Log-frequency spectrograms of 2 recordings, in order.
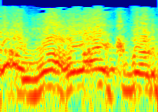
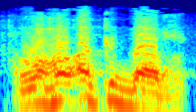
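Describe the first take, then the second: First: الله اكبر with a clear doubled L and every letter shaped by the mouth; clear takbir from the mouth. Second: الله اكبر said through the nose, mumbled and low; nasal takbir. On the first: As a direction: say الله اكبر crisply with tongue and lips. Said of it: "انا عايز". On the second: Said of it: "دي من مناخيرك مش من بقك". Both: Shown as a demonstration.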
